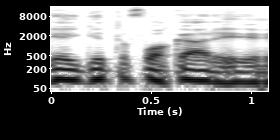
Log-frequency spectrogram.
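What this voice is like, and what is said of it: Deep tough-guy voice. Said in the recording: “Big dude with a deep voice.”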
